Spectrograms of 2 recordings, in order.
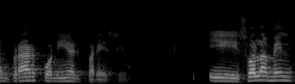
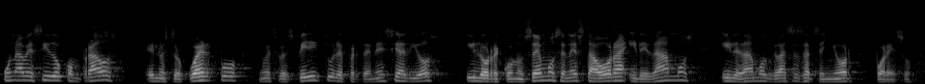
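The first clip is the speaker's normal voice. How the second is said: ordinary delivery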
